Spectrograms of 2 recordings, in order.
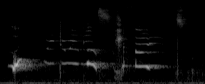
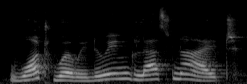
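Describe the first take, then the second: First: It is said in a high squeaky voice. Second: It is said in a low deep voice.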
